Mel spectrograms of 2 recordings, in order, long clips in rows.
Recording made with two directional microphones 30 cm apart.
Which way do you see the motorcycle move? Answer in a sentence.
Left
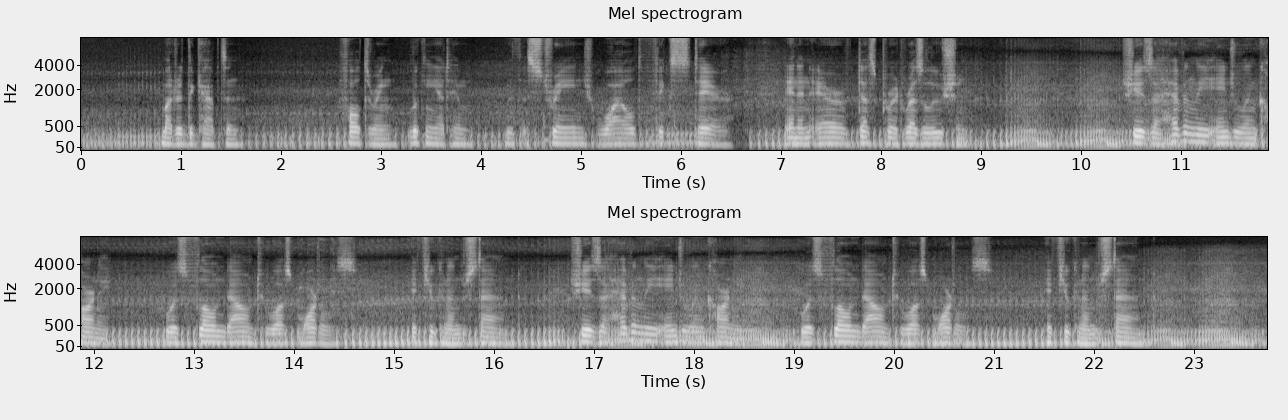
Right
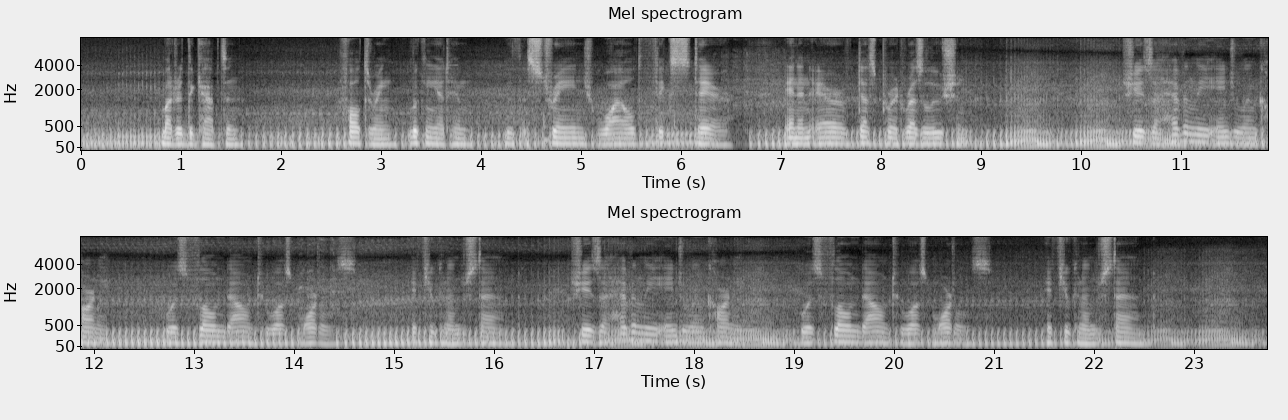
You can hear the motorcycle go from the right side to the left.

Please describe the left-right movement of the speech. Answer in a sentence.
You can hear the speech travel towards the left.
